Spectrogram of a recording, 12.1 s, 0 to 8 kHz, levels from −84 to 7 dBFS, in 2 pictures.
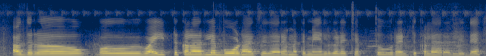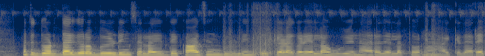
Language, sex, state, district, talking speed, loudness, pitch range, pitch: Kannada, female, Karnataka, Bijapur, 105 wpm, -18 LUFS, 210-235 Hz, 225 Hz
